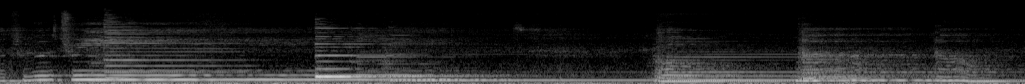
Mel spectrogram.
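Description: Guitar playing slow strummed chords, five strums in all, each left to ring on for a second or a few seconds.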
